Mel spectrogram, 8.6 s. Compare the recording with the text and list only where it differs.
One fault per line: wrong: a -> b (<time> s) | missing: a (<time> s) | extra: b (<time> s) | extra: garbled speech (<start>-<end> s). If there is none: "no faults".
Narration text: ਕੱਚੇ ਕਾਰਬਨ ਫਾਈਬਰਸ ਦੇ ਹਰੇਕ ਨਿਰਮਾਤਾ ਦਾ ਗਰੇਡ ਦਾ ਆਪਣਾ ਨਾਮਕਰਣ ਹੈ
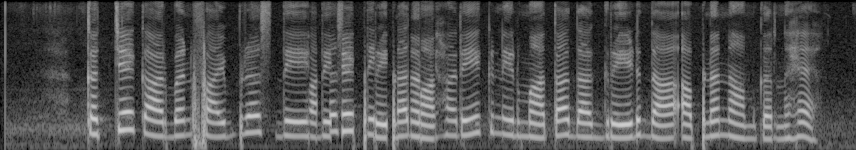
extra: garbled speech (3.1-4.4 s)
